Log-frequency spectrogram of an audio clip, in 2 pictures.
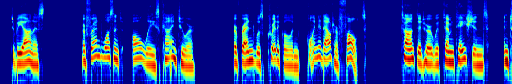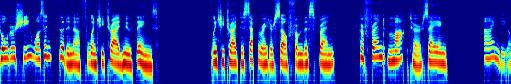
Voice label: Audiobook Low Tone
